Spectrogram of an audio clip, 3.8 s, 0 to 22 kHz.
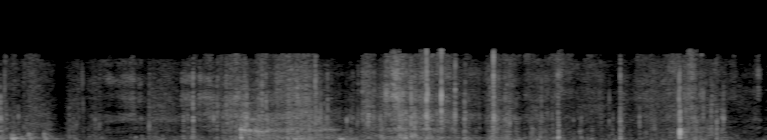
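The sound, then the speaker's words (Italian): Paper rustles and crinkles continuously, with sharper crackling bursts as large newspaper sheets are handled and turned while searching through the papers, including page 16 of Il Messaggero. No voices. “mi oriento qui tra i giornali”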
